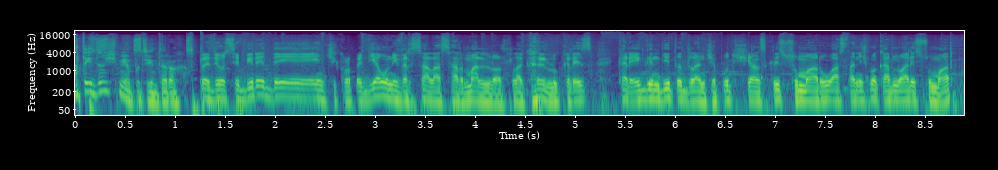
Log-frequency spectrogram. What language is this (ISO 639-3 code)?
ron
